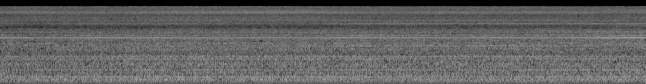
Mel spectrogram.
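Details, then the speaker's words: Eureka 402 Superlite 2-amp vacuum: loud steady high whir of suction motor, seeming to spin faster with the carpet brushroll motor on; normal running. "well that's unusual because i actually did get a higher score with the brushroll on but just judging by the pitch of the machine it also sounds like that uh suction motor might be spinning a little bit faster when the carpet motors activated"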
